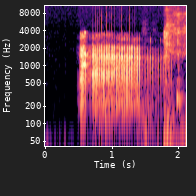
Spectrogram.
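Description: A person imitates a growling dog with a loud, rough, rapidly pulsing growl that lasts about a second, then trails into a softer, breathy rumble.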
